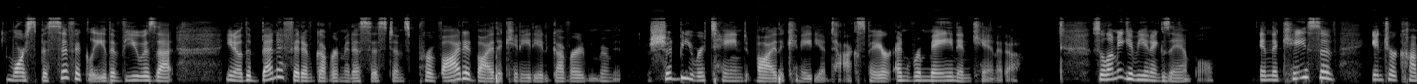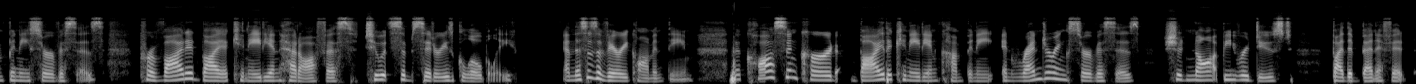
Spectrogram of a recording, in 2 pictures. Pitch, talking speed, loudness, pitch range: 185 Hz, 160 wpm, -23 LUFS, 165-220 Hz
